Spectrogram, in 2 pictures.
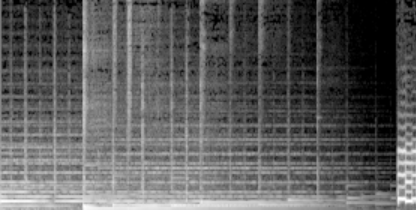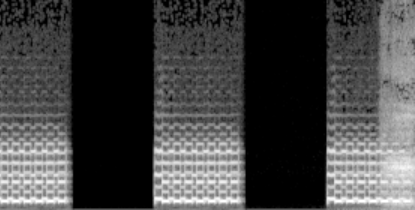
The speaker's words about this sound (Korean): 야, 전화 좀 빼버려. 보나마나 빚쟁이야. 아, 집주인 전화 수도 있잖아.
